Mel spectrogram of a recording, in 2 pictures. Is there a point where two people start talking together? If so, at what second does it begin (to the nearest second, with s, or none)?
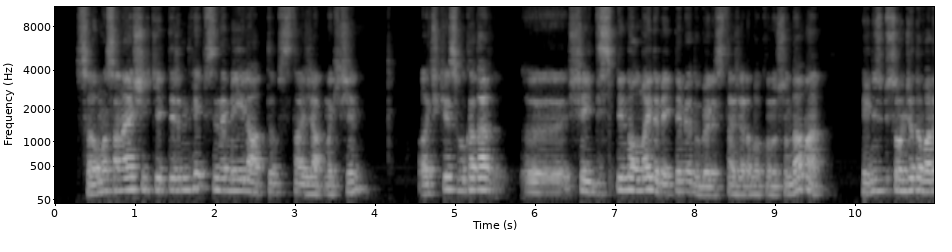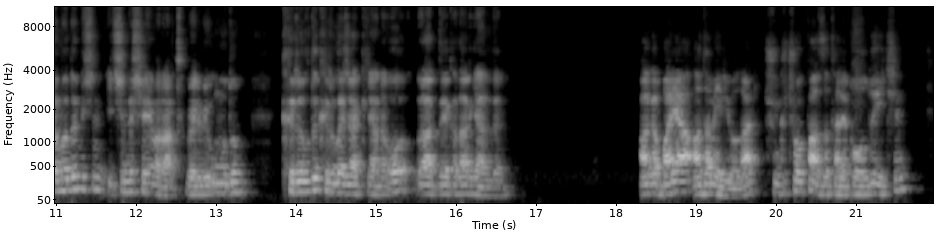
none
